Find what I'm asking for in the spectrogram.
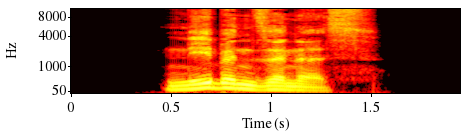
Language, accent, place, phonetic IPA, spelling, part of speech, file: German, Germany, Berlin, [ˈneːbn̩ˌzɪnəs], Nebensinnes, noun, De-Nebensinnes.ogg
- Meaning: genitive singular of Nebensinn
